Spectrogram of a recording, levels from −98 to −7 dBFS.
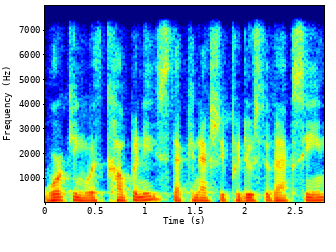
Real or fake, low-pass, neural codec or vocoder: fake; 7.2 kHz; autoencoder, 48 kHz, 128 numbers a frame, DAC-VAE, trained on Japanese speech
